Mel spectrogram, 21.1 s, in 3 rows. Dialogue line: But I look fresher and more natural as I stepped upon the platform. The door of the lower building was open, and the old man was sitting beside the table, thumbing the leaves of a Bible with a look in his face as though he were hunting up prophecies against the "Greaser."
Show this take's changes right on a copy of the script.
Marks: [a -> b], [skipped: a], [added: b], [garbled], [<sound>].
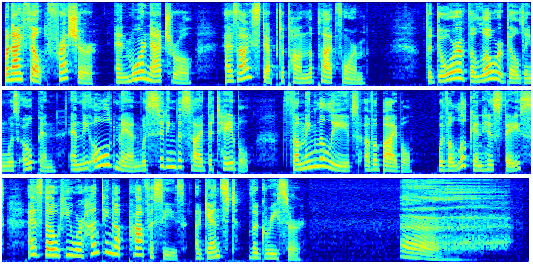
But I [look -> felt] fresher and more natural as I stepped upon the platform. The door of the lower building was open, and the old man was sitting beside the table, thumbing the leaves of a Bible with a look in his face as though he were hunting up prophecies against the "Greaser." [sigh]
